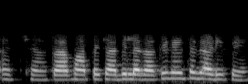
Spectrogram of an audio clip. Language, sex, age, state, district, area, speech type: Hindi, female, 30-45, Rajasthan, Jaipur, urban, conversation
